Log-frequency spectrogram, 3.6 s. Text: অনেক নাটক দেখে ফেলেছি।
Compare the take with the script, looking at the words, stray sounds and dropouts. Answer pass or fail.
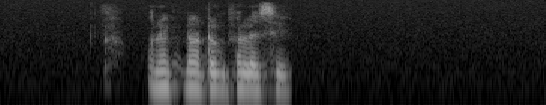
fail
